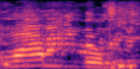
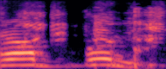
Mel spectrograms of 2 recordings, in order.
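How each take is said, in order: First: The r is thin, with an open 'ra' vowel. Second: The r is heavy, said with rounded lips. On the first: The speaker calls it wrong. "এরকম বললে কিন্তু ভুল হবে, তখন বারিক হয়ে যাবে" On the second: The speaker calls it right. "ঠোঁটটা গোল করে রব্বুল"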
